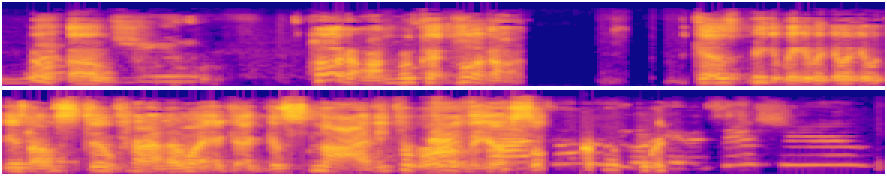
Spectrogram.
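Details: Adult woman who grew up with a stutter and still has it, though many would not notice; speaking on a live podcast recording; stuttering.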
